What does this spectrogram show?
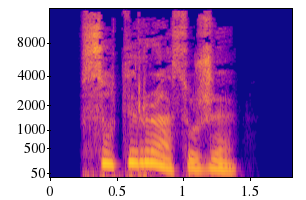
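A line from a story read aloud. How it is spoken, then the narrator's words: Tired. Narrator (Russian): устало сказала Эгвин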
